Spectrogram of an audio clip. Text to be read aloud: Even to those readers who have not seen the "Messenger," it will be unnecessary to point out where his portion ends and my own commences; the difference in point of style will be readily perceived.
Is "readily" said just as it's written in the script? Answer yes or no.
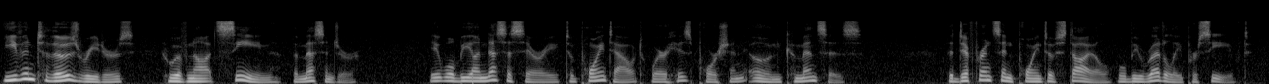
yes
